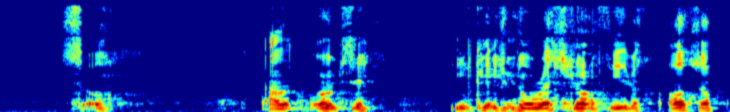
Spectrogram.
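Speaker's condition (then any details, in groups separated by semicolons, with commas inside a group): Brain injury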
